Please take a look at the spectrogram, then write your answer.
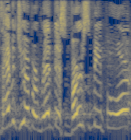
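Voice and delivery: high, loud, incredulous cry; overjoyed retort. Retold or imitated. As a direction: shout it as an elated new convert. Retold convert's overjoyed reply.

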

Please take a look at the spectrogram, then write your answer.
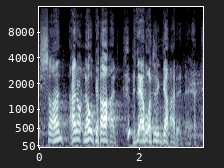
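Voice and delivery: laughing, loud and slow; a dad's dry verdict, half laughing; imitating his father. Father on church steps telling son, laughing. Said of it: "And he's like".

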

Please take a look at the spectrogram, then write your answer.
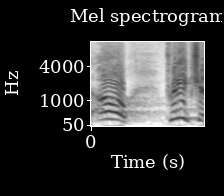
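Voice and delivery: excited greeting. Retold or imitated. Grateful nurse runs up.

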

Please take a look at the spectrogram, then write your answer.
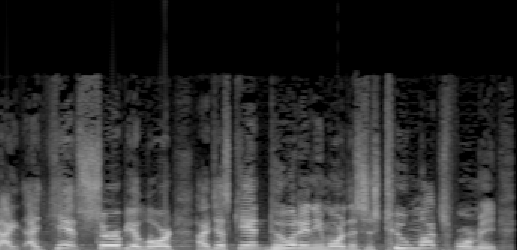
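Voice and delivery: high, worked-up cry of giving up; acted-out desperation in prayer; desperate plea. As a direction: plead that you cannot go on. Preacher acts out Paul's desperate prayer.

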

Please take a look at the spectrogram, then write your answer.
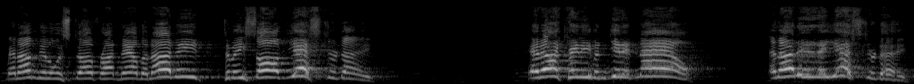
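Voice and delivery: high, loud and urgent; fervent preacher shout; preaching shout. Real, not acted. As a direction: shout it out to the church.

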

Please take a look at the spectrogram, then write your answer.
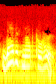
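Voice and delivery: ordinary talk, nothing marked

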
